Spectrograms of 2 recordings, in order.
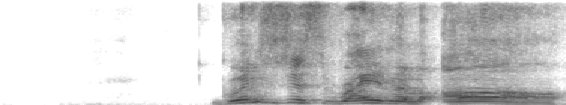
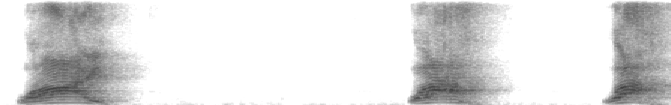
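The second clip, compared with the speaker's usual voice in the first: loud, higher repeated cry; despairing why; 7 semitones higher, 6 dB louder, much slower than usual. Real, not acted. Fan protesting the boy reveal, loud repeated why. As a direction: wail each why at the screen.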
